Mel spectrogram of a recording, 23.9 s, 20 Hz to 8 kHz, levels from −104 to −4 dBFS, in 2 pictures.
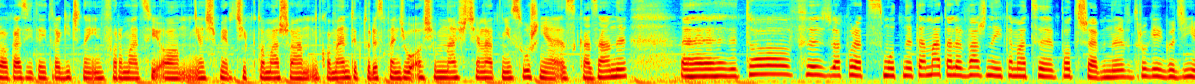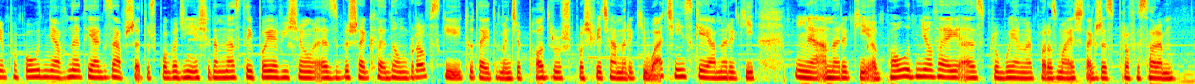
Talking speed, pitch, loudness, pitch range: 140 wpm, 180 Hz, -14 LUFS, 170-200 Hz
